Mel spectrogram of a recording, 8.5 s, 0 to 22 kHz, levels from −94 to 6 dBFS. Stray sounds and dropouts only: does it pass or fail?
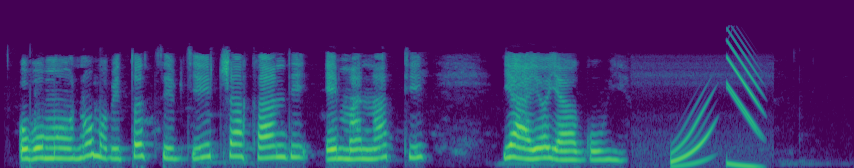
fail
